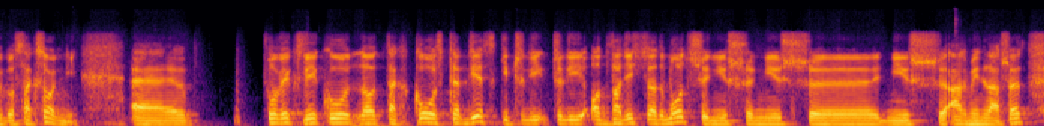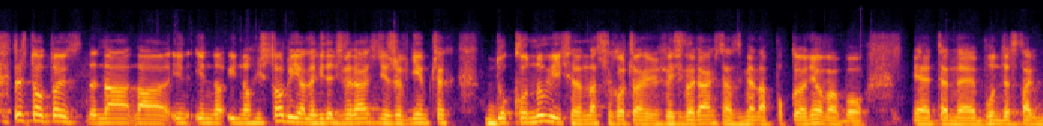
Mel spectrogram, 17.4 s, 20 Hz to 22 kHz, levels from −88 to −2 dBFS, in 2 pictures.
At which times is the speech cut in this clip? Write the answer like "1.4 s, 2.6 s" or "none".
none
